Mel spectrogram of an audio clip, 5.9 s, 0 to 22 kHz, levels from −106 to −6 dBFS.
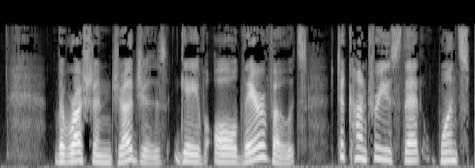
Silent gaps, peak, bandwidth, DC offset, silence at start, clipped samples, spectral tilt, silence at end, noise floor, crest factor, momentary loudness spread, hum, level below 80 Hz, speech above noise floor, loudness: none; 0 dBFS; 11.5 kHz; under 0.1%; 0.15 s; under 0.1%; -5 dB/octave; 0.1 s; -46 dBFS; 20 dB; 12 LU; none; -56 dBFS; 26 dB; -20 LUFS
